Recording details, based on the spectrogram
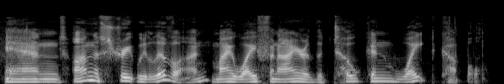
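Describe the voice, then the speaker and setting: A man's voice: mid-range voice, unhurried, a bit bright, no echo. A man, a podcast guest telling anecdotes in an earnest, self-deprecating way. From Canada. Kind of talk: casual chat, storytelling.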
